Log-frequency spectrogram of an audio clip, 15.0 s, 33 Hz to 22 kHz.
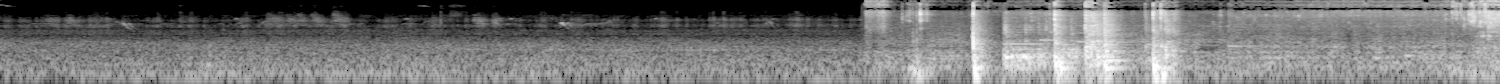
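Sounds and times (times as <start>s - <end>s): objects clattering and knocking: 8.6s - 13.7s.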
